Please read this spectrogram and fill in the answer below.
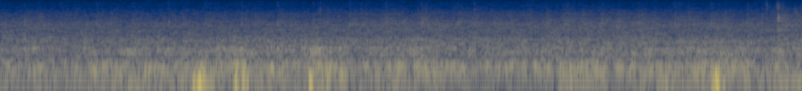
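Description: Steady low room noise with a few soft, short low knocks from a stylus writing on a tablet: three in the first half and one near the end.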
